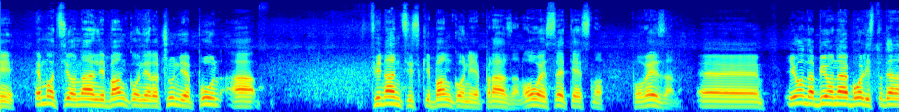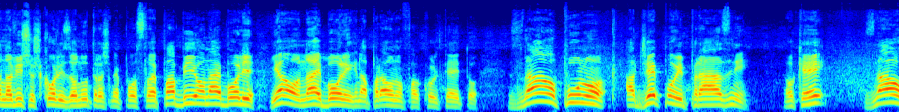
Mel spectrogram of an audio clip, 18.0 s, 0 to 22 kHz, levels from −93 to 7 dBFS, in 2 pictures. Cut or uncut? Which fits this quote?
cut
